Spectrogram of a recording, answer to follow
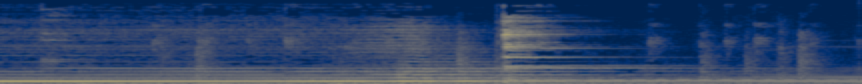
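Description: Harmonium holding one steady reedy note with a full set of overtones, which changes briefly about two and a half seconds in and then dies away to a faint tail.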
